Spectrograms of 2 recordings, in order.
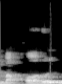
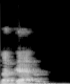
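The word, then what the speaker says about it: بقر: berganti menjadi gitu ya atau diucapkan G seperti mengucapkan baqorun menjadi bagarun bagorun jadi qnya itu kadang-kadang terdengar G ada beberapa orang Arab yang terbiasa mengucapkan seperti maka dalam bahasa kita terdengar ada kata gamis gitu ya had omis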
